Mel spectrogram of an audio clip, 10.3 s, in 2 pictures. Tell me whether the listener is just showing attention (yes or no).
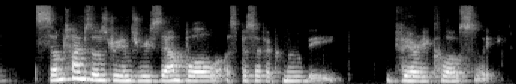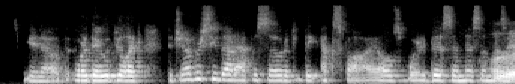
yes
